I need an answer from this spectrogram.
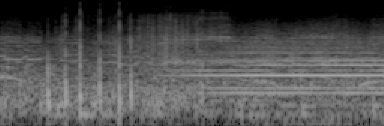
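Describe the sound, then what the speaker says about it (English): Fireworks bursting at a winter independence celebration in Kosovo, a quick run of sharp cracks and pops followed by a sustained crackling, whistling hiss that fills the air. "A whole lot of fireworks."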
